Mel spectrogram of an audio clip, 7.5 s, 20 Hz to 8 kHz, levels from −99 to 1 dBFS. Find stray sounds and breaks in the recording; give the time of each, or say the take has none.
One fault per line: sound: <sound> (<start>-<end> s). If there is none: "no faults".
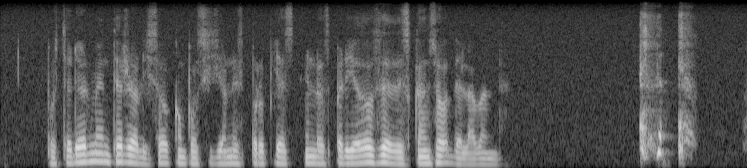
sound: laugh (6.4-7.0 s)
